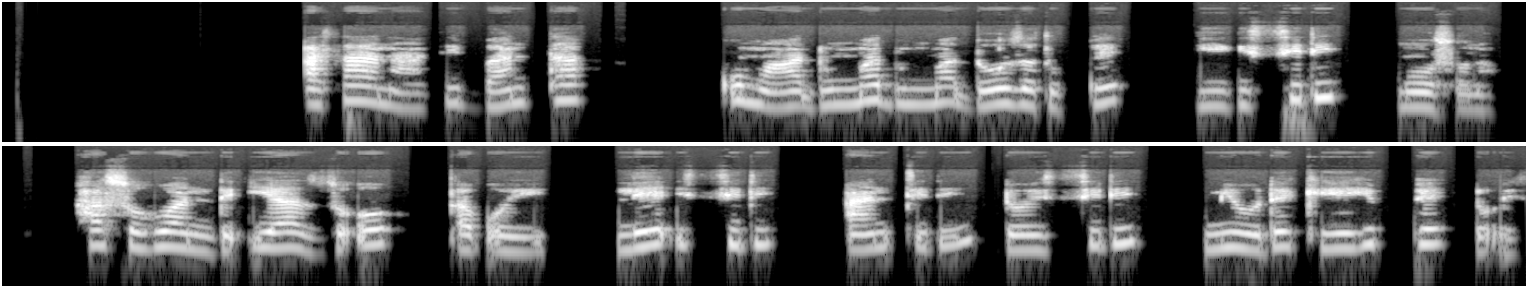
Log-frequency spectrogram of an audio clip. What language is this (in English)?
Wolaytta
